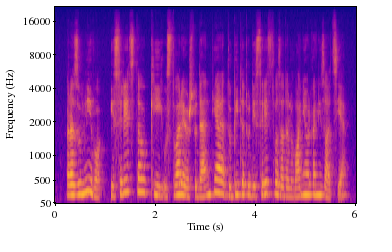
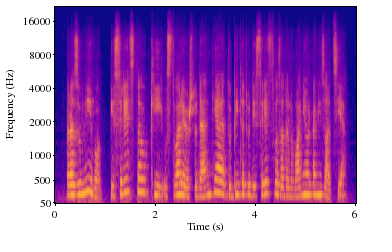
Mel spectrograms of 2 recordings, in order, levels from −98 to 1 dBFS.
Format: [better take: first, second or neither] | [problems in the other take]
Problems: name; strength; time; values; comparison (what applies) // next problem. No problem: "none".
first | noise reduction (neural mask model RNNoise)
